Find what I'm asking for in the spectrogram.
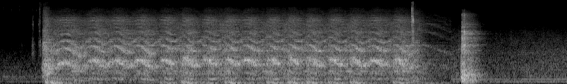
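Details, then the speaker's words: Freshly rebuilt Jeep 4.6L stroker on a start attempt: steady starter cranking with only a few uneven catches, then it quits with a pop. The distributor is suspected of being set 180 degrees out, on the exhaust stroke instead of compression top dead center. "here I am just gonna double check that I'm top dead center on compression and not top dead center on exhaust"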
